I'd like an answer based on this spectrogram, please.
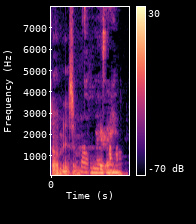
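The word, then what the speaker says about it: omnism: Ominism? I don't know how to pronounce it. Sorry. You did it right. Ominism.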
